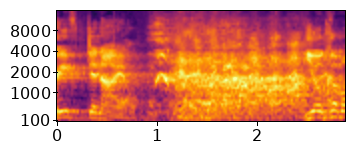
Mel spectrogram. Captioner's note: audience laughing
